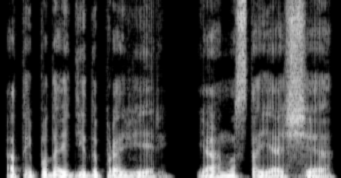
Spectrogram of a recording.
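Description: A man's voice: low-pitched, very animated, takes it slowly, darkish tone, dry recording, voice pushed up, exaggerated voice. A man performs a creepy storybook fox puppet, female and cheeky. The voice sits well above the narrator's own, brash and sing-song, in a dry recording. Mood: indignant.

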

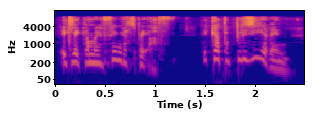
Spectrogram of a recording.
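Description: Radio play: mocking middle-aged wife, bitter, theatrical, very animated. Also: female voice, mid-range voice, fast talker, slightly rough, dry recording. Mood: taunting. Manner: taunting, theatrical.

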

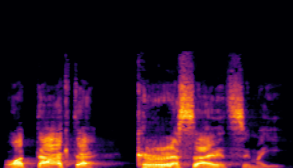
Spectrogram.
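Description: A man playing a grumbling, scolding know-it-all rook with a raspy, cawing voice in a children's audio play. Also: on the high side, big pitch swings, fairly bright tone, exaggerated voice. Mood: grumbling, warning. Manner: scolding, emphatic, drawn-out.

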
